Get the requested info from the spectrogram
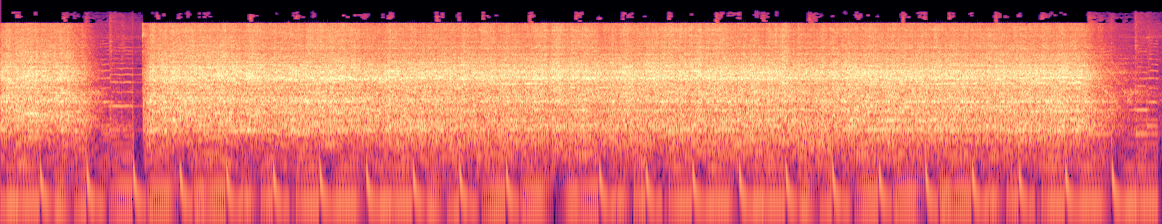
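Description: SilverCrest countertop blender chopping raw tomatoes and peppers with no water added, on its lowest speed: a short burst, a brief pause, then a steady run of about twelve seconds that winds down near the end.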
